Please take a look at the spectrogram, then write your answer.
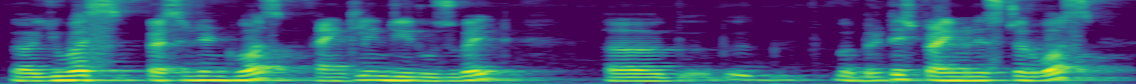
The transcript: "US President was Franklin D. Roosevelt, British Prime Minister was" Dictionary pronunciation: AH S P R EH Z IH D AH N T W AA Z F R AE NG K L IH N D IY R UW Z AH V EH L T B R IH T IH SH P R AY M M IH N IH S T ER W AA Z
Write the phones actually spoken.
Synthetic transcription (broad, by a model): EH S P R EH S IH D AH N T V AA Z F R AE NG K L IH N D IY R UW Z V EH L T B R IH T IH SH P R AY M M IH N IH S T ER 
